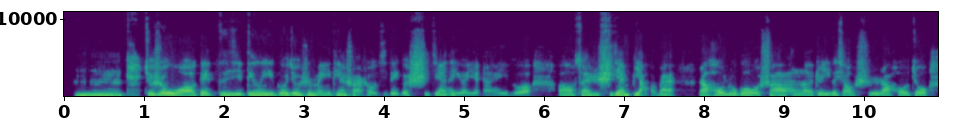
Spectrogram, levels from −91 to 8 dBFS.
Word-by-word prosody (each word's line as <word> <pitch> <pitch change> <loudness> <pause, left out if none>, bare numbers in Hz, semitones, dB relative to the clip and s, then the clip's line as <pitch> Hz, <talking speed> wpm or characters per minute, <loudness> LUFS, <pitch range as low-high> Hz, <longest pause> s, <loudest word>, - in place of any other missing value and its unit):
嗯， 195 -2 0 0.3
就 260 - +3
是 260 0 +5
我 180 -6 +6
给 180 -2 +1
自 245 - -3
己 195 -7 +2
定 240 +1 +3
一 195 -1 +2
个 210 +1 +1
就 205 0 +3
是 205 0 -1
每 185 - -1
一 130 - -4
天 200 +6 -2
刷 215 +1 -2
手 170 -7 -6
机 175 - -23
的 195 - -2
一 175 - -3
个 190 +1 -3
时 150 - 0
间 200 - -2
的 240 - -7
一 195 - -3
个 145 - -3
诶， 140 0 -9
一 140 - -9
个， 150 -1 -2 0.3
嗯， 145 0 -1
算 180 0 -1
是 175 - -4
时 185 - +3
间 215 +4 +5
表 215 -5 +2 0.2
呗。 145 -2 -1 0.3
然 150 -2 +2
后 175 +1 +2
如 170 +1 0
果 185 0 +2
我 - - +1
刷 170 -3 0
完 145 -3 -4
了 155 +1 -2
这 180 - -3
1 155 - -1
个 180 - -2
小 - - -4
时， 145 - -5
然 140 -1 +1
后 160 -1 -2
就， 155 -1 0
180 Hz, 280 characters per minute, -22 LUFS, 155-205 Hz, 0.3 s, 我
